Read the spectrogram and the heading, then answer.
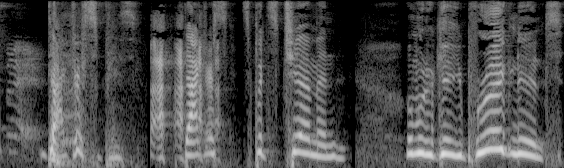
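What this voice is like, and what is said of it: Imitates another person's voice. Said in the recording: “a spot-on impersonation”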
